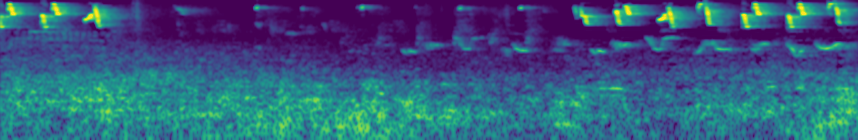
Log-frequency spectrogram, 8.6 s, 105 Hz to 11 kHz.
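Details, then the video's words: Competition goldfinch, second place in the 2016 northern zone, singing repique: bursts of rapid, piercing high notes, a pause with lower scattered chirps, then a long steady run of repeated high buzzy notes. "Amarillo de repique"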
